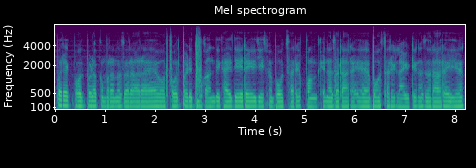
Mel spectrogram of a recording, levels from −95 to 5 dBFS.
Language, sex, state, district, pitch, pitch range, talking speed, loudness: Hindi, male, Bihar, East Champaran, 120 Hz, 115-120 Hz, 235 wpm, -29 LUFS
